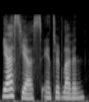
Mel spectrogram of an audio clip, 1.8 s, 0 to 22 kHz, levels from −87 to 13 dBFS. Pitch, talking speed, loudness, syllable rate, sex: 200 Hz, 135 wpm, -20 LUFS, 4.3 syllables/s, female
